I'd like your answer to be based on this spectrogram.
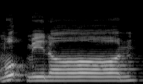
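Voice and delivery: Mu'minon with ou slackened into a long o; prononciation fautive. Shown as a demonstration. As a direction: hold a wrong o ending Mu'minon. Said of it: "Est-ce que ça, c'est un ou?". (prononciation fautive, Mu'minon avec un o traîné)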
